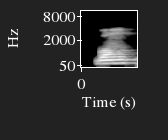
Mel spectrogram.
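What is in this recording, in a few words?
"bongkak", Malay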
